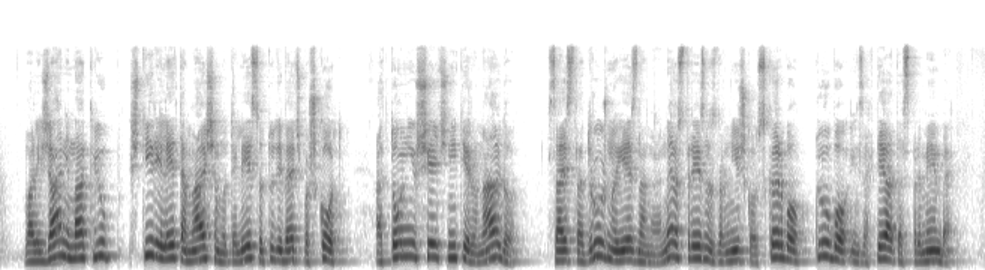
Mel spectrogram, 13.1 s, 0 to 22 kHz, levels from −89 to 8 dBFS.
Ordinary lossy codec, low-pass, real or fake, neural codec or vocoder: none; 10.8 kHz; real; none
